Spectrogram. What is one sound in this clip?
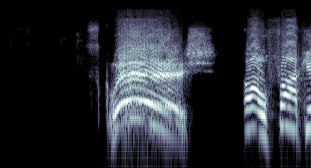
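A man exclaims loudly over an online call.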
